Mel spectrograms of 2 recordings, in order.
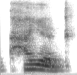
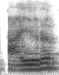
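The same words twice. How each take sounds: First: "tired." said as /tajəd/, with no r; right pronunciation. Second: "tired" read letter by letter as /tirəd/; wrong "tired" with a short i and a clear r; wrong pronunciation. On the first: Teacher giving the correct reading of "tired.". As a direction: correct "tired." as tie-uhd. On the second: Teacher showing the wrong reading of "tired". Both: Shown as a demonstration. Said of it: "Ini bacanya bukan tired ya".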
